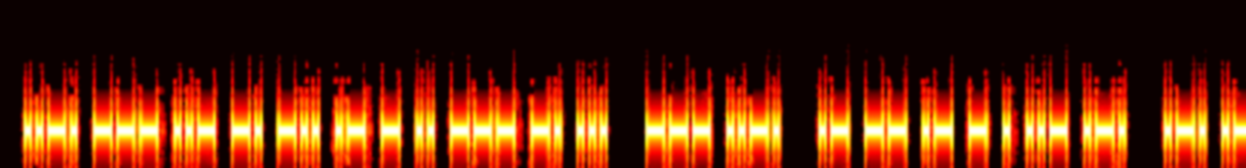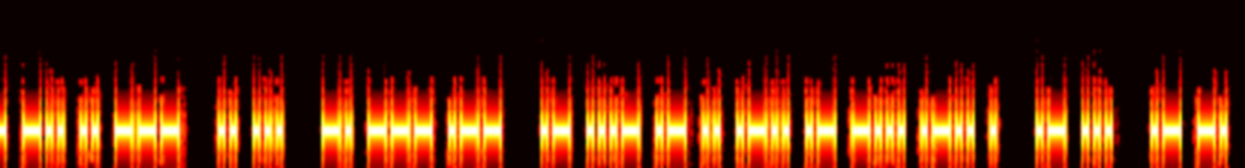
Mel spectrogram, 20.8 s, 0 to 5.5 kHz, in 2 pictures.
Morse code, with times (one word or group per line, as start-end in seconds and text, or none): 0.2-5.0 FOUNDATIONS
5.4-6.5 OF
6.8-9.4 AMATEUR
9.7-11.9 RADIO
12.2-12.7 IS
13.1-14.5 NOW
14.9-18.7 AVAILABLE
19.0-19.6 AS
20.0-20.6 AN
